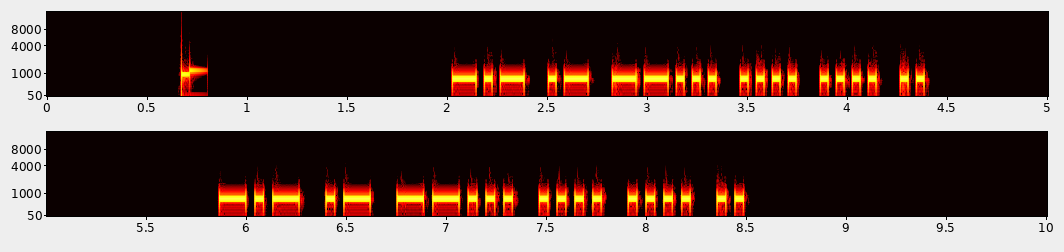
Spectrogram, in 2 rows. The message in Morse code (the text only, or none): KA7HHI KA7HHI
